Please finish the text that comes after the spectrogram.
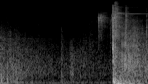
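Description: Gunfire in the Apex Legends video game: after a second of low background noise, a sharp, loud burst of shots hits near the end and rings on.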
